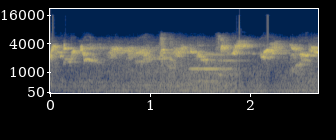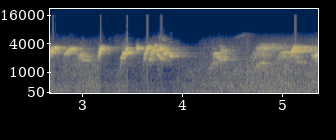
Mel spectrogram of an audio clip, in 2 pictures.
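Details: Rapid speed-action singing from two caged Olympian-class red-whiskered bulbuls: quick runs of sweet whistles and harsher chattered notes, a brief steady tone, then a clear pause before the warbling resumes; occasional sharp clicks.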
